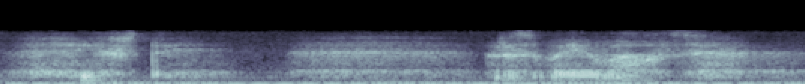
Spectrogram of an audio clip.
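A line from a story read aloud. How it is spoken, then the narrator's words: Soft laugh. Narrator (Russian): Негромко засмеялась Катя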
